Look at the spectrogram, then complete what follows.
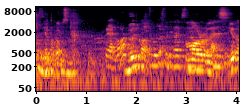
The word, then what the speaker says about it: Grzegorz: How is its pronunciation? Well, let's say it's gonna be Greg, because my name originally is Ggrzegorz, which is really difficult.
